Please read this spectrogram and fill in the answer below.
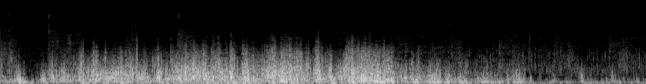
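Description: Wind buffeting the phone's microphone: a loud rushing noise that swells over the first few seconds and dies down after about four seconds in.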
